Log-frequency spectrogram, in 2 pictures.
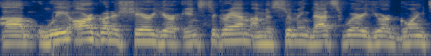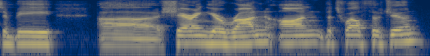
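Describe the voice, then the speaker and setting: A man's voice: mid-range voice, steady tone, a little slow, bright, forceful tone. Encouraging male interview host. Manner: encouraging, upbeat questioning. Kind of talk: live show interview.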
